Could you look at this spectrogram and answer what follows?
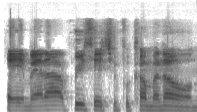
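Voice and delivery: ordinary talk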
